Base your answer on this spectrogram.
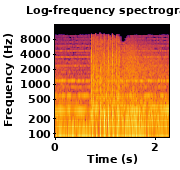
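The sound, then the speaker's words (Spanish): A burst of submachine gun fire, a rapid string of several sharp, loud shots lasting about half a second, with a noisy ringing tail afterward and no talk. “Kaun reacciona y dispara una ráfaga que abate a Scafaro y que perfora el chasis del helicóptero.”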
